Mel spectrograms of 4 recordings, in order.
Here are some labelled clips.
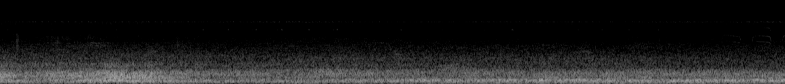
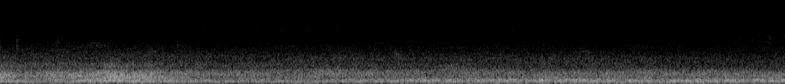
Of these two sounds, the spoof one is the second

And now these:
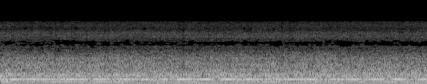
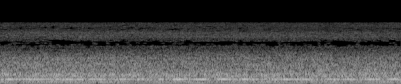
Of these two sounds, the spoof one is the second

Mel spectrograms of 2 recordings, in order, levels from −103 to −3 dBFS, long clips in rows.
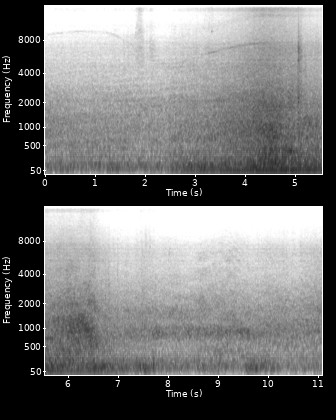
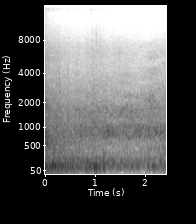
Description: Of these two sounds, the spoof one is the first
